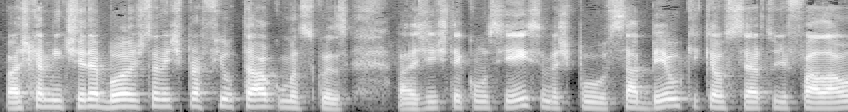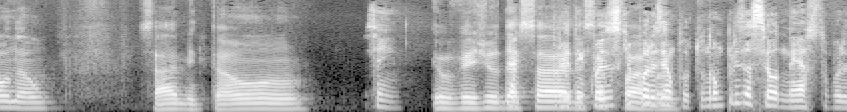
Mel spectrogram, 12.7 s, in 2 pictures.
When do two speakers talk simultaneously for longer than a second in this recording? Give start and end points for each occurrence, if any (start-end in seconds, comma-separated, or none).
10.1-11.5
